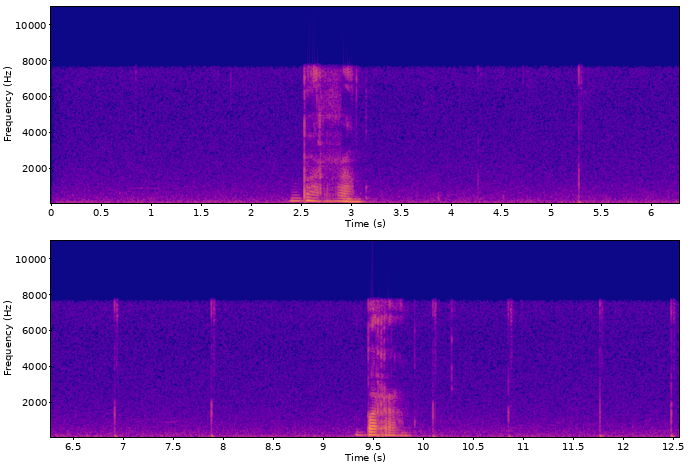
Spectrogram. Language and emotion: Russian, angry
